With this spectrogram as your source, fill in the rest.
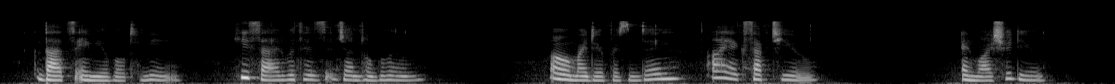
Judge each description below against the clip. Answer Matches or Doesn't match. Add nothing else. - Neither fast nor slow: Doesn't match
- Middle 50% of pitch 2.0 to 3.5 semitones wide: Matches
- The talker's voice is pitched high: Matches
